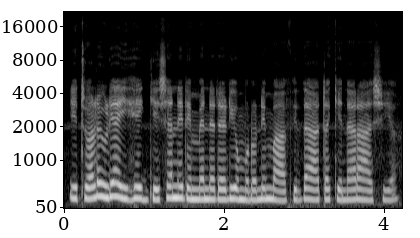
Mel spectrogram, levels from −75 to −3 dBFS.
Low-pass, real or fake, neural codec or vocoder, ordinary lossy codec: 19.8 kHz; real; none; none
